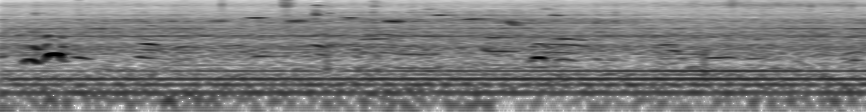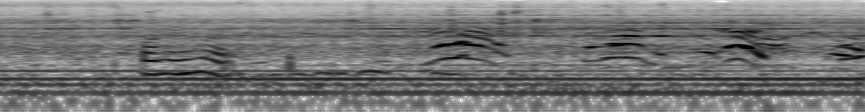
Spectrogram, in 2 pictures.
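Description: Indistinct voices of other visitors in the background, sparse at first and busier about six seconds in, over a steady low hum.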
